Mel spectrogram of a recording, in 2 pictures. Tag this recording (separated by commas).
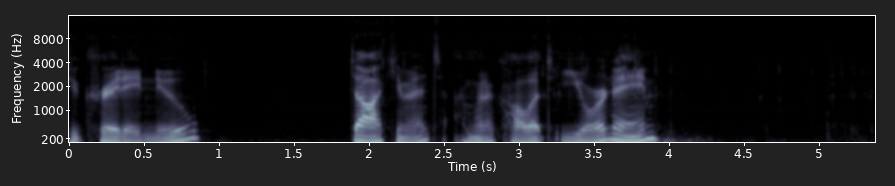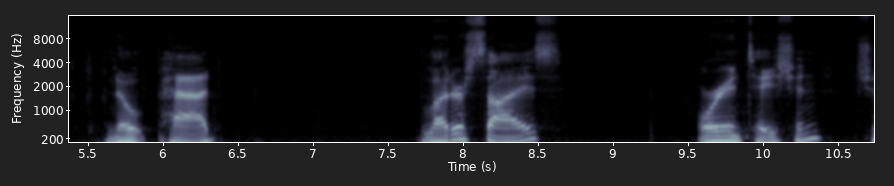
Speech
